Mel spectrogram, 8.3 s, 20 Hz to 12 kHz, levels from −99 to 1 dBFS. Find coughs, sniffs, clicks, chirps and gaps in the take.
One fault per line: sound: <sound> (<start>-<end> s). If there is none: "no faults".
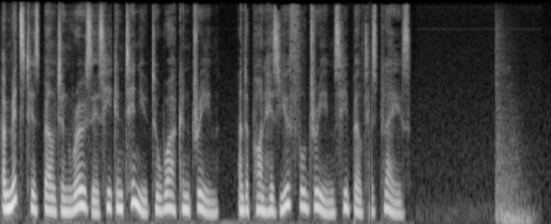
sound: dropout (5.5-5.6 s)
sound: thud (7.4-8.1 s)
